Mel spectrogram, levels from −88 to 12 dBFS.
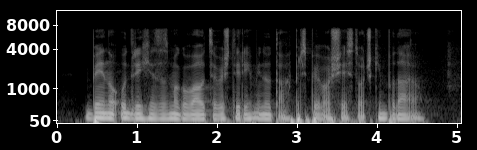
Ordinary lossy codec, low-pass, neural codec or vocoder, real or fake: Opus, 64 kbps; 7.2 kHz; none; real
